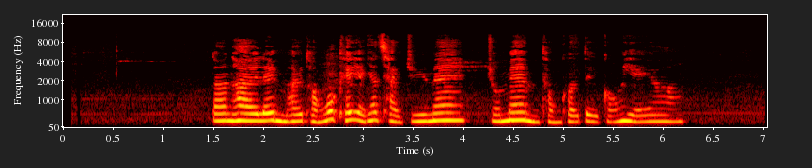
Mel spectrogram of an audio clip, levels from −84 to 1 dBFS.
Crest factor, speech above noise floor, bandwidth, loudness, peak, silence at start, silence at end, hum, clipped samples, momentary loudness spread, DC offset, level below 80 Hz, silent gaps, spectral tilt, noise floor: 16 dB; 35 dB; 11 kHz; -29 LUFS; -14 dBFS; 1.5 s; 0.85 s; none; under 0.1%; 10 LU; under 0.1%; -86 dBFS; none; -5 dB/octave; -63 dBFS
